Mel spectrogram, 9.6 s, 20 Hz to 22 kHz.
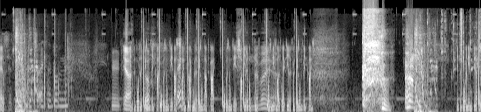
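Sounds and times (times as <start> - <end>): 
speech: 0.0 - 6.7, 7.6 - 9.6
loud harsh coughing: 7.2 - 8.8.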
